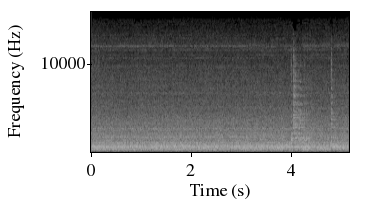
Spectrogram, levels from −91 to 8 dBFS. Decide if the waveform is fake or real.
real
